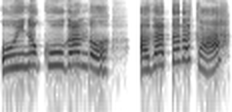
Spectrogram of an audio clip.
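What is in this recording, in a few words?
HELLO Japanese; Type82S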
